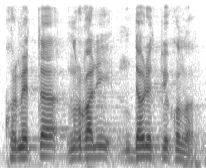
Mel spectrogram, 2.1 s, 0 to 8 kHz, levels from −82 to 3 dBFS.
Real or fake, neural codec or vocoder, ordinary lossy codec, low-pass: real; none; none; 7.2 kHz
